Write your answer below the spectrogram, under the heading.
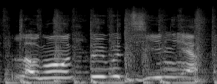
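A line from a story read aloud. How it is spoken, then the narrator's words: Crying. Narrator (Chinese): 吊嫂捂着脸，这一下子就哭出来了，说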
